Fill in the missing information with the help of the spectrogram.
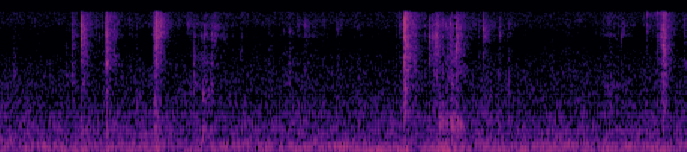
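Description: A hand-sized, solid oval bar of dry purple-and-white striped soap is held in the palm and scraped with a small box-cutter blade, with shavings falling off. Several short, crisp, dry scraping crunches with bright high-end hiss stand out over a quiet, low background.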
